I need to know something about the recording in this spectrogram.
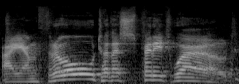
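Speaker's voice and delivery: slow, drawn-out séance voice; entranced medium. Acted. Medium reports contact with spirit world, slow trance voice. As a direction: intone it slowly from a trance. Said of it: "he's in a trance".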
